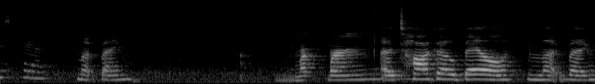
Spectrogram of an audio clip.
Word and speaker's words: Mukbang: With the mukbang. Yep. Mukbang. How'd you say it? Mukbang.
